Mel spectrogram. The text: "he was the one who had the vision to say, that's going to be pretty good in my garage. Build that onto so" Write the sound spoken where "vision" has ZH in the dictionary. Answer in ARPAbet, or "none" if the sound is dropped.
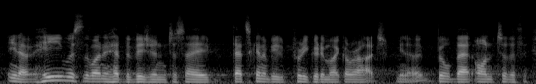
ZH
